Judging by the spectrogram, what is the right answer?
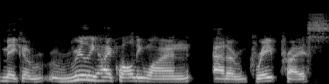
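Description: A man with a plain, everyday voice, fairly high in pitch, with ordinary pitch variation and a fairly slow pace. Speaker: winemaker. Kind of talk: interview.

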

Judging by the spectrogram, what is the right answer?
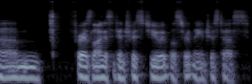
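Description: At a fairly quick pace, a man talks with vocal fry against a quiet background. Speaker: podcast guest host. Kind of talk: interview conversation. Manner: halting.

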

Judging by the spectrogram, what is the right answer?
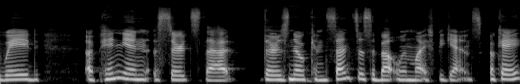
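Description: In a very clean recording with a silent background and a dry, close sound with no echo, a woman uses a plain, everyday voice, fairly high, with fairly even intonation at a moderate pace. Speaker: journalist and author. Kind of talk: interview. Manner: casual, with many fillers.

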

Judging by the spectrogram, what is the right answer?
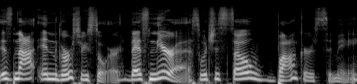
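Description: Someone speaks at a fairly quick pace in a Philadelphia accent, in a very clean recording with a silent background. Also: woman. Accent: Philadelphia American. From US, Philadelphia (Germantown). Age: 30s. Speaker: urban farmer and business owner. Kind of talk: interview. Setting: recording studio.

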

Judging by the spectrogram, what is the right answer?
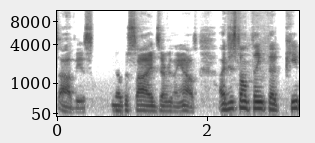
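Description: The man has an unremarkable speaking voice. His intonation is lively. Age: 50s. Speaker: butcher and entrepreneur. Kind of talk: interview.

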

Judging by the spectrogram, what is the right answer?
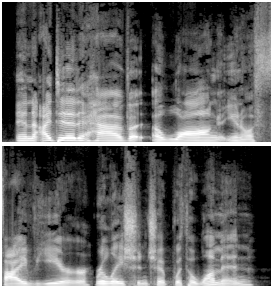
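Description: In a very clean, dry and close recording with no echo and a silent background, a woman with an American accent speaks in an unremarkable speaking voice at a medium pitch, fairly slowly, with ordinary pitch variation and hardly any pauses. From West Texas. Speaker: podcast host, cannabis lifestyle guide. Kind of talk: casual chat. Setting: studio.

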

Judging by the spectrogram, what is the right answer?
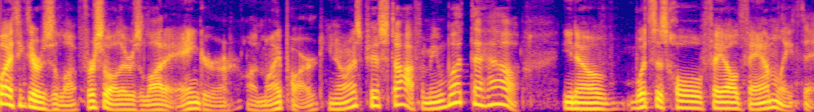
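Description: A man with an American accent talks at a fairly quick pace, his pitch swinging very widely. The recording is very clean, with a silent background. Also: medium pitch for a man. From Southern California (Orange County). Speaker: sound healing practitioner. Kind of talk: interview conversation.

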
